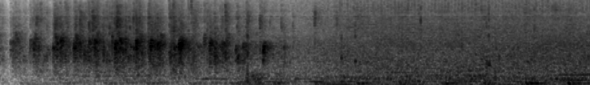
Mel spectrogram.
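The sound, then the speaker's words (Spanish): An audience applauds the Lord in a dense burst of clapping for about four seconds, then the applause fades away into a soft, steady room hiss. No one speaks. “Yo que tú le daba un aplauso al Señor.”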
